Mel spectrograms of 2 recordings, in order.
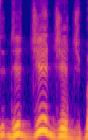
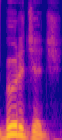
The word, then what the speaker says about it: Buttigieg: Yeah, it, it, it's a hard G, isn't it? – No, I promise. It's Buttigieg. – The first, the first G is a soft G. – Both of them. Both of them are soft G's. He oh, says it. Both soft G. Buttigieg.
